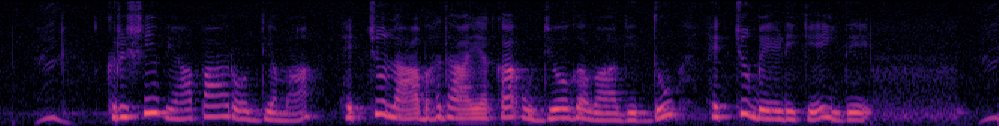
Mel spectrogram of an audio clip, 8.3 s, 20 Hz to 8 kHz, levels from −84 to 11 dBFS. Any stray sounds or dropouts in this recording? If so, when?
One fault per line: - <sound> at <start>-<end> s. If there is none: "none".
none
